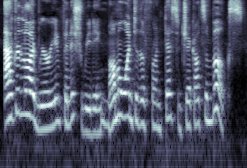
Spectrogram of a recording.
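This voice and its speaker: Animated woman reading a children's storybook. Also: mid-range voice, fast talker. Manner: animated, dramatic, cheering reader. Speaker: picture book read-aloud host. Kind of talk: expressive children's storybook reading with excited asides.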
